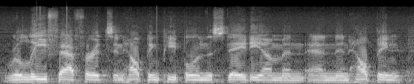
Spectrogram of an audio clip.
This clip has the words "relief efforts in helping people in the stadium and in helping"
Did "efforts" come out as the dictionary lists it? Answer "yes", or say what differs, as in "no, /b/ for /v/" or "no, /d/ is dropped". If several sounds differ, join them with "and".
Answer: yes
